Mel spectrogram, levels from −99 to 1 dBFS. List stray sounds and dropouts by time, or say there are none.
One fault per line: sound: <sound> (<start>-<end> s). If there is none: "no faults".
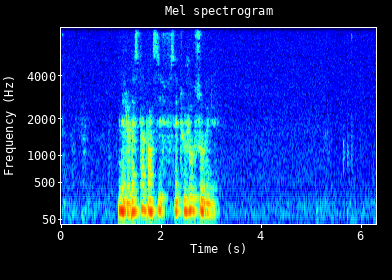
no faults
